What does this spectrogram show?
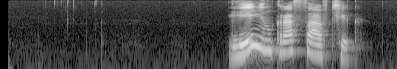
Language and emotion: Russian, positive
